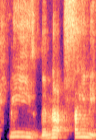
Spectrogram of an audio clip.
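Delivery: high, slow begging; acted plea. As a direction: implore as if you were the word. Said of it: "the word is like".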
